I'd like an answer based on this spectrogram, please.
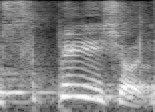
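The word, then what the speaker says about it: spatial: 자,요 스페이셜 이거를 단어를 그냥 보면 너희들이 스파고 싶겠지만 사실 이거는 뭐의 형용사냐? 공간이라는 스페이스의 형용사고 C가 T로 바뀌었으니까 발음이 뭐냐? 스페이셜이라고 됩니다. 공간 기역 공간 기역의 필수적인 해마가 뭐다?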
